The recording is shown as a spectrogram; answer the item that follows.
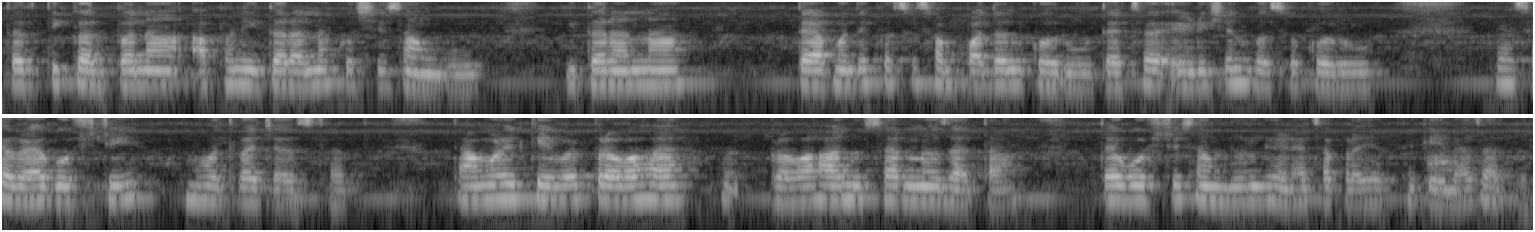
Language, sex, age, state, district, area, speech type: Marathi, female, 30-45, Maharashtra, Ratnagiri, rural, spontaneous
